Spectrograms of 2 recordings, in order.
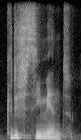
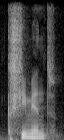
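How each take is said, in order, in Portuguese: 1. A consoante do meio soa como s. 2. A consoante do meio soa como sh. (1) "Em vez de dizermos" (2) "transformamos o som se em x"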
